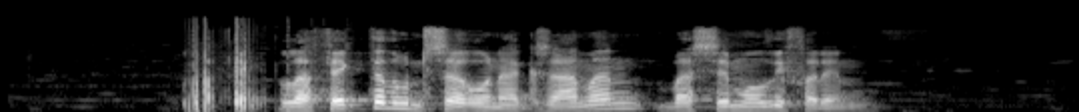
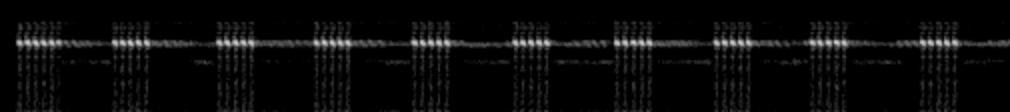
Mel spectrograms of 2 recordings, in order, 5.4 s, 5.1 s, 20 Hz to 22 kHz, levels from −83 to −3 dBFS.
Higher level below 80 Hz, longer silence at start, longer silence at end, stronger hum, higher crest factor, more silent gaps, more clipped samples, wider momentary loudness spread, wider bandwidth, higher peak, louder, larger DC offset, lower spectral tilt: first, -58 dBFS vs -76 dBFS; first, 0.95 s vs 0.1 s; first, 1.1 s vs 0.25 s; neither; first, 20 dB vs 14 dB; neither; neither; first, 11 LU vs 4 LU; about the same, 11.5 kHz vs 10.5 kHz; first, 0 dBFS vs -12 dBFS; first, -20 LUFS vs -23 LUFS; neither; first, -4.5 dB/octave vs 3 dB/octave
